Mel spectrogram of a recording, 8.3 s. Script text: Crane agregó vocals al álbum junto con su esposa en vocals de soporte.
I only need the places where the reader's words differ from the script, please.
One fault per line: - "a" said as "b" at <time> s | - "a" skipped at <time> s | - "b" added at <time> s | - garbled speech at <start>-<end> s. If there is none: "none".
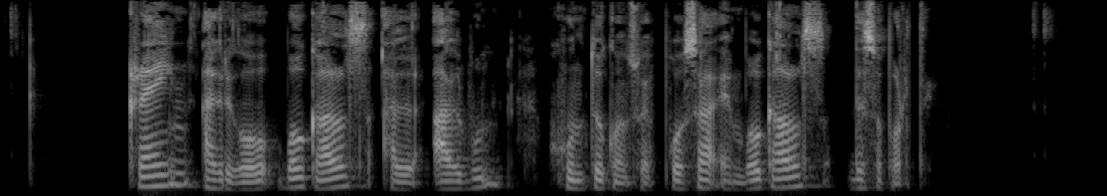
none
